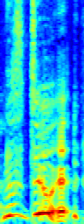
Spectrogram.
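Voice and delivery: very high, laughing eager king; boy king thrilled at the duel; gleeful. Retold or imitated. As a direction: squeal it with delight. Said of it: "he was so happy".

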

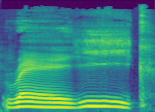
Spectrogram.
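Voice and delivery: RAKE hugely stretched into RAY-EEK; exaggerated long A. Shown as a demonstration. Teacher teaching a trick, exaggerated RAY-EEK. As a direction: slowly drag RAKE out, inserting a long ee before the k. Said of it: "把中文一乌吁的一放进去".

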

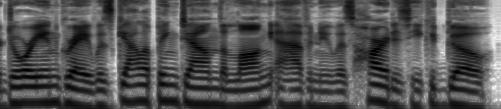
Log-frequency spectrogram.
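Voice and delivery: ordinary delivery

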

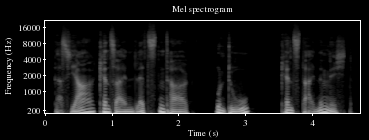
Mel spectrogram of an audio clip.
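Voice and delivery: slow, low, soft poetry reading; poem recitation. Acted. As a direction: recite it slowly and softly, pausing after each short phrase.

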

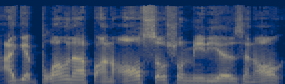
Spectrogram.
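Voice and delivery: ordinary delivery

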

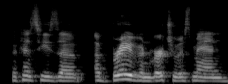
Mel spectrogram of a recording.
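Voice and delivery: usual speaking voice

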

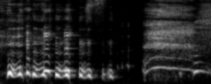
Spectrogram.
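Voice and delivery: a high, falling burst of laughter. Real, not acted. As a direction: laugh at your own dark joke. Laughing after dark joke.

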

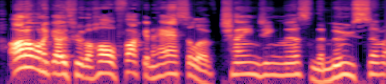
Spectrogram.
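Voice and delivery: normal talking voice

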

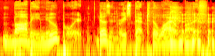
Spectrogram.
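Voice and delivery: hushed, slow ad-announcer voice; mock campaign ad. Teasing friend with a mock campaign ad, hushed. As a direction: whisper it like a smear ad.

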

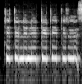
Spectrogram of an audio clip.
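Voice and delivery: high, slow excited squeal; drawn-out high delighted exclamation; gleeful squeal. Real, not acted. Delighted nostalgia.

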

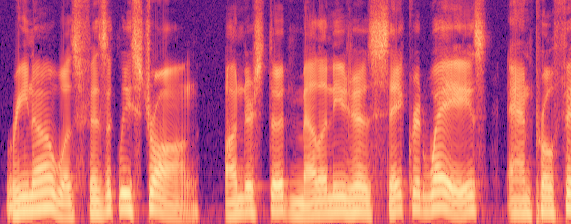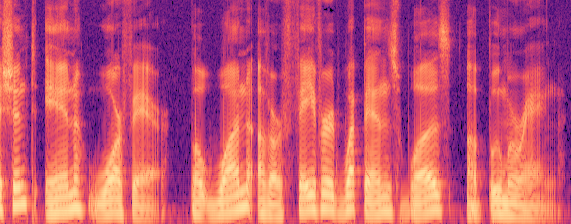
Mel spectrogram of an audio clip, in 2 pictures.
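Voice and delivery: upbeat show announcer; bright radio host teasing what's next; podcast host. Acted. Host intro and teasers.

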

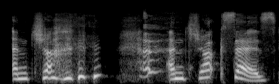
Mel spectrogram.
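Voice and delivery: ordinary talk

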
